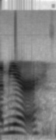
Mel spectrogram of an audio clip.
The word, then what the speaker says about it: Muir: Yeah, Muir. – Muir. – So it's like mirror, but said really quickly.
